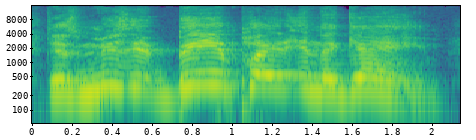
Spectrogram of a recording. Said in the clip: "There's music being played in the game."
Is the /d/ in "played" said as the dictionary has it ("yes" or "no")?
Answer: yes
